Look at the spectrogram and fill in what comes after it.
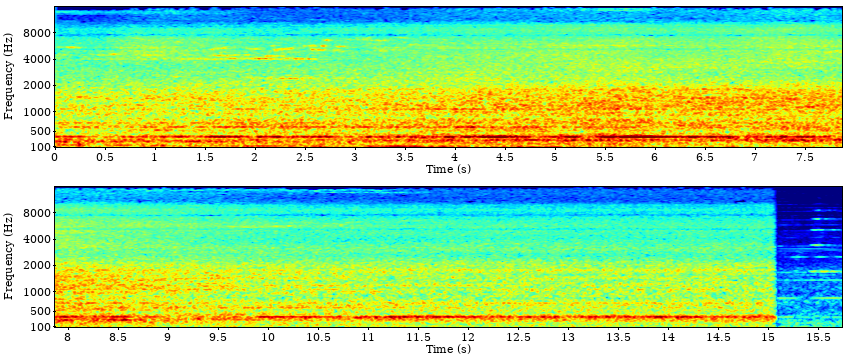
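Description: Passenger train moving slowly along the platform: a steady rumble of wheels on rails with a droning hum under it. It cuts off suddenly near the end, leaving a fainter hum.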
